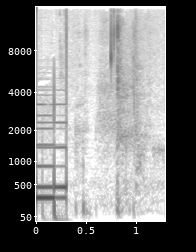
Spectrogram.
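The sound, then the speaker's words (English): A short, loud electronic phone tone signalling an incoming phone call rings out for a moment near the start, then cuts off, leaving faint, murmuring voice-like sounds in the background. “Oh shit, we have a phone call.”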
